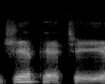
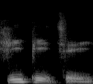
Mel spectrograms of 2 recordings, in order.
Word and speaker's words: GPT: what they talk about no it's not chat je pity it's pronounced GPT okay Arya I'm giving myself away you know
